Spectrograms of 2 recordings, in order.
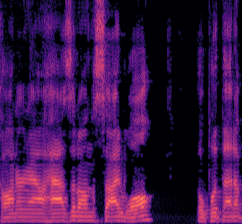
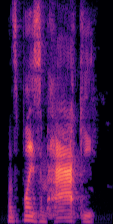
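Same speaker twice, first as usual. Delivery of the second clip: loud Minnesota accent, "hockey" said as "hacky"; 2 semitones lower, 5 dB louder than usual. Speaker explains regional accents and imitates Minnesotans: Minnesota accent. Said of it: "There's a Minnesota accent".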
